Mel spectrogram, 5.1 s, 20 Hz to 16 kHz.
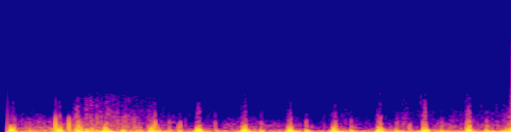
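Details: Own heart sounds recorded while doing step-up exercise: quick, strong heartbeats at about 130 per minute with rustling movement noise; fast heart rate from exertion.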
